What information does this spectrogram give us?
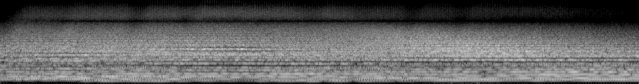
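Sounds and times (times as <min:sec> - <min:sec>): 
trance synth pad: 0:00.1 - 0:06.3.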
